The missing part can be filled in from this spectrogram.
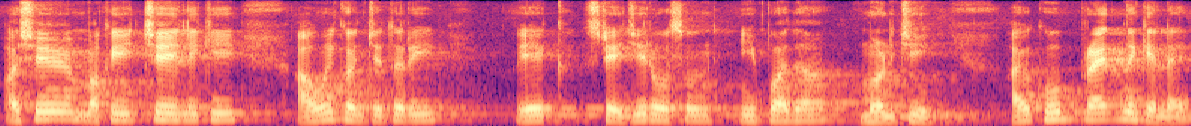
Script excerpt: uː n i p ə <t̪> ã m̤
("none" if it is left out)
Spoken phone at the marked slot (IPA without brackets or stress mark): d̪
